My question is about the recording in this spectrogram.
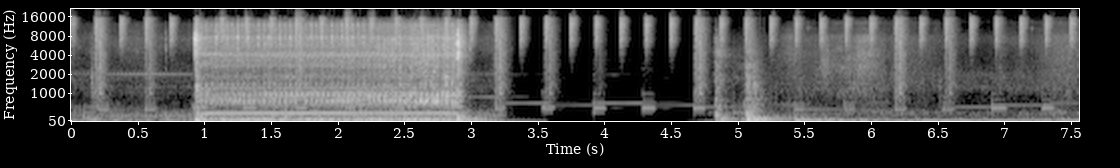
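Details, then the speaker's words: New replacement water pump under the kitchen sink of a 2021 Jayco 224 BH camper, switched on after install: steady buzzing hum for about two seconds then clean cutoff; repressurizes and shuts off, working well. "the pump is working. Repressurizes and shuts off when it's done. So that's working well."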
